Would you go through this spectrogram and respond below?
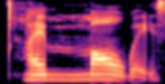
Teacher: The M will connect to the A, so it'll sound like malways.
